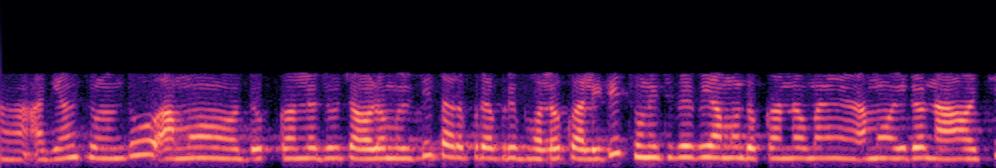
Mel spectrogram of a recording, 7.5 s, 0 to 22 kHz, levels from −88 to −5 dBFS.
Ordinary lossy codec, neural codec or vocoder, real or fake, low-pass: none; none; real; 3.6 kHz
